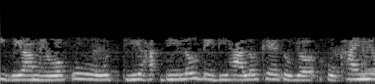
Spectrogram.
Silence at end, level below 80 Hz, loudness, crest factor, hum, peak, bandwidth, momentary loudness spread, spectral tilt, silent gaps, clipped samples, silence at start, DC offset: 0 s; -64 dBFS; -19 LUFS; 14 dB; none; -4 dBFS; 3.7 kHz; 4 LU; -2.5 dB/octave; none; under 0.1%; 0 s; under 0.1%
